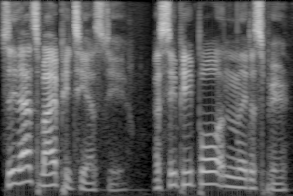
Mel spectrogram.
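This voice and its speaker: A man chatting casually while streaming a game, stuffy from a cold, rambling with lively swings in pitch. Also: fast, dry recording. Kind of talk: casual gameplay commentary.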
